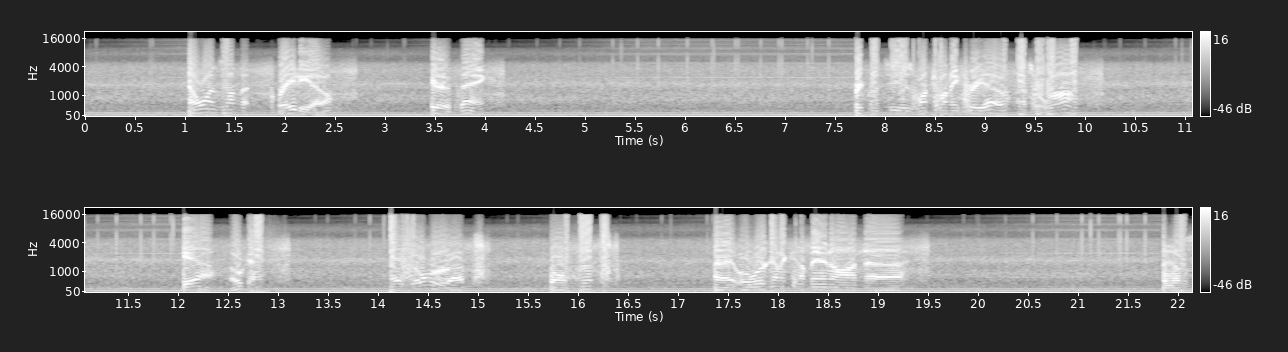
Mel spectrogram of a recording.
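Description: A man speaks calmly through a headset microphone, heard over an intercom.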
